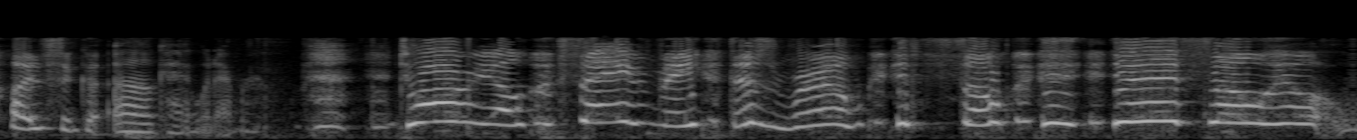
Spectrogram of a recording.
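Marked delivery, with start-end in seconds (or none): 1.6-6.7 high, whimpering cries for rescue; hammed-up damsel wail, pitched way up; mock screaming panic. Player calls Toriel to save her, mock panic. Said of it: "I've been screaming for a little while".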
